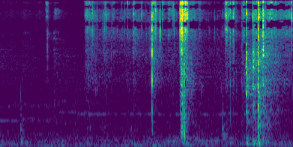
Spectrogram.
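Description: Scissors cut into tape-wrapped plastic.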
